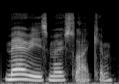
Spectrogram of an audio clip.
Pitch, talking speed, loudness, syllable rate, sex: 205 Hz, 250 wpm, -17 LUFS, 5.5 syllables/s, female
